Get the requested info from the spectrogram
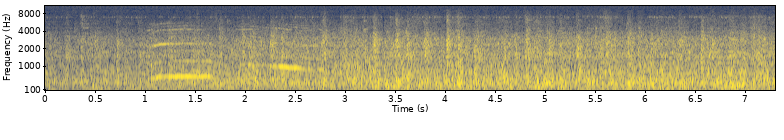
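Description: Railway passenger coach riding along the track, heard from inside the car: a steady rolling rumble with a run of wheel clicks over rail joints in the middle.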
